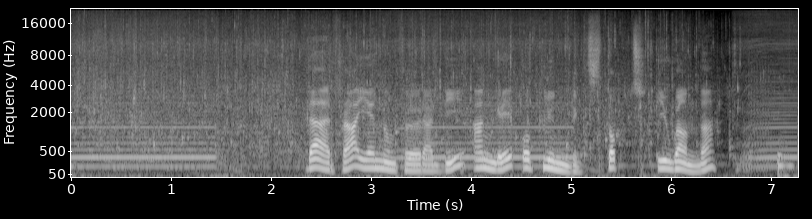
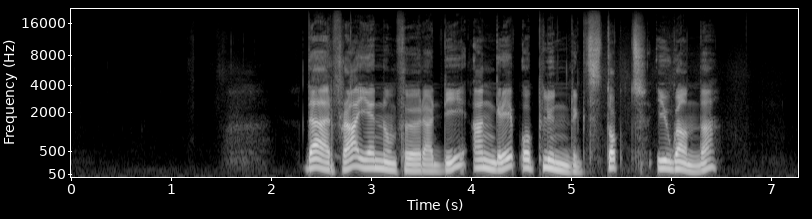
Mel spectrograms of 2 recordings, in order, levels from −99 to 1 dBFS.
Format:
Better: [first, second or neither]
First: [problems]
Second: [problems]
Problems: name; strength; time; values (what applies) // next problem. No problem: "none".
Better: second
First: background sound (Telephone + Toilet flush); 10 dB below the speech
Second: none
